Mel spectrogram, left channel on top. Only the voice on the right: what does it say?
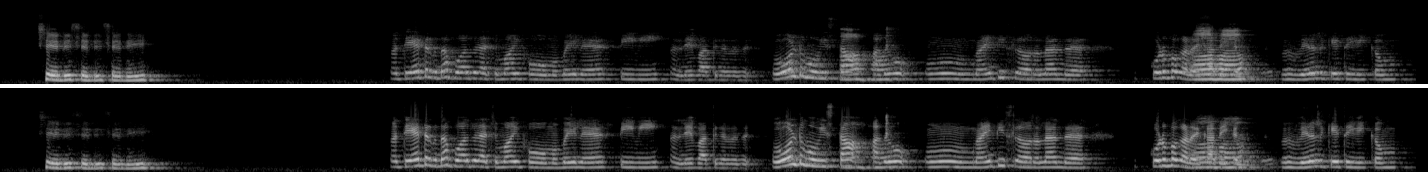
நா தேட்டருக்கு தா போறதுல சும்மா இப்போ மொபைலு டிவி இதுலயே பாத்துக்கறது ஓல்டு மூவிஸ் தா
அதுவும் நைன்டீஸ்ல வரும்ல அந்த குடும்பகான
கதைகள் விரலுக்கேத்த வீக்கம்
